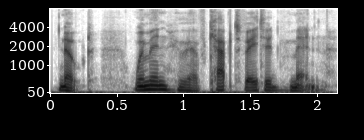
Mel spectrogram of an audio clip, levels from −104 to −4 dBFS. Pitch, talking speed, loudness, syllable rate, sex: 110 Hz, 165 wpm, -18 LUFS, 5.7 syllables/s, male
